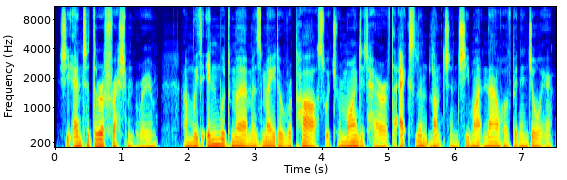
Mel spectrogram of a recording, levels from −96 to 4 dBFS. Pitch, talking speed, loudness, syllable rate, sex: 105 Hz, 200 wpm, -22 LUFS, 5.4 syllables/s, male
